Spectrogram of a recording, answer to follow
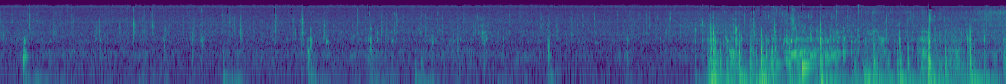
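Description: Underwater sound through a speargun-mounted camera: a few faint scattered clicks, then about seven seconds in a loud burst of rumbling, knocking and bubbling as the speargun is handled and the speared fish is taken in hand.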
